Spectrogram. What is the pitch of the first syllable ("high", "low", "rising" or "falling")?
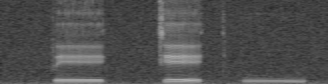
low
